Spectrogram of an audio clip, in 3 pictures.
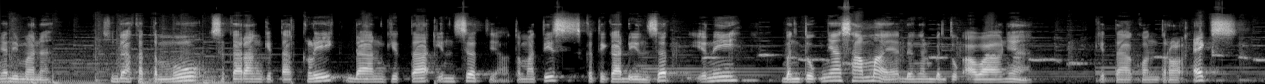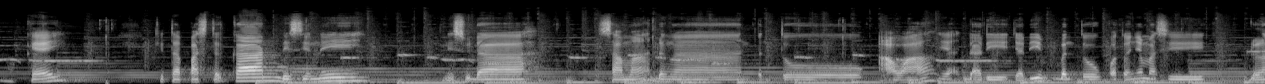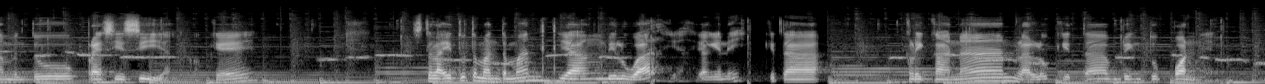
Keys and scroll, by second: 11.8 ctrl+x, 14.9 ctrl+v.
